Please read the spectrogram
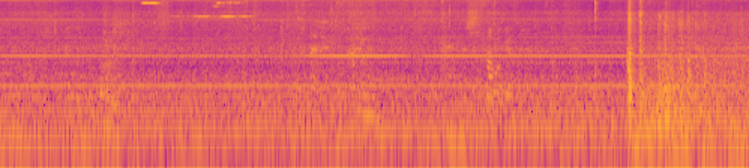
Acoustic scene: subway train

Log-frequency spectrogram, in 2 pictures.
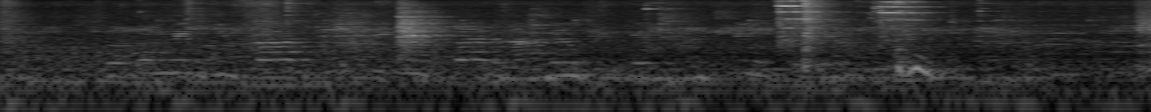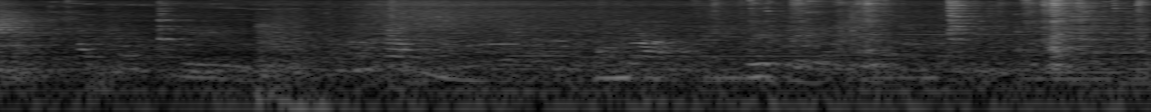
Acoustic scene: restaurant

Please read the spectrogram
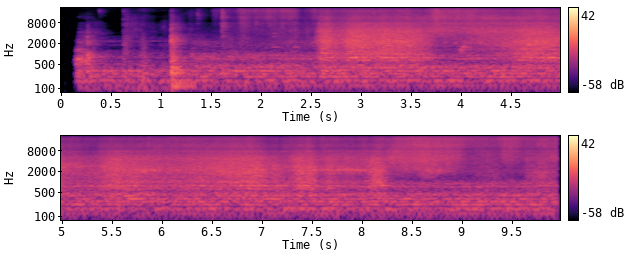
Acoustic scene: restroom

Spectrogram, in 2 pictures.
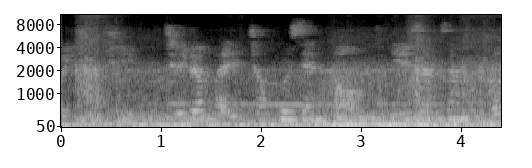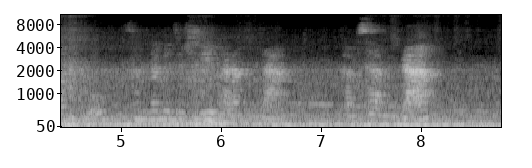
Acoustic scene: bus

